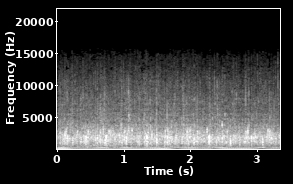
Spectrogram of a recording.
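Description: A church audience clapping their hands together, a dense, steady wash of applause with a low hum underneath, continuing throughout without any talking.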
